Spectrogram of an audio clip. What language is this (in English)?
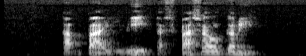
Catalan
